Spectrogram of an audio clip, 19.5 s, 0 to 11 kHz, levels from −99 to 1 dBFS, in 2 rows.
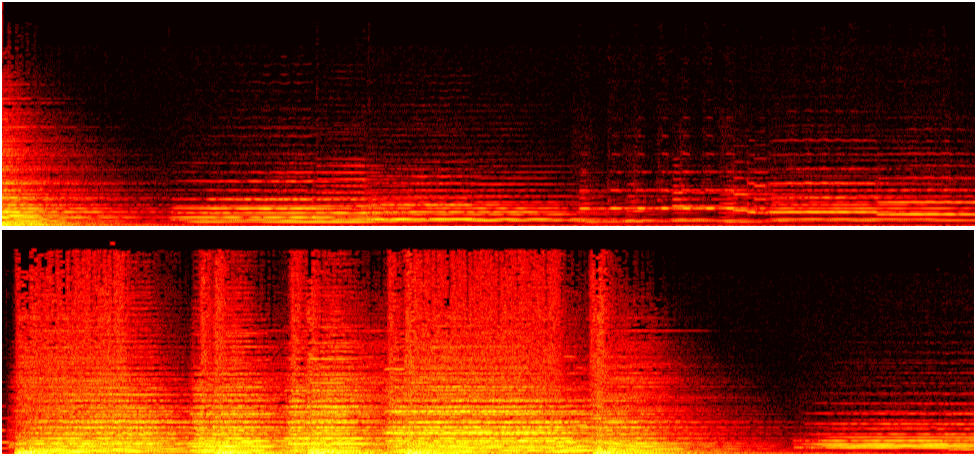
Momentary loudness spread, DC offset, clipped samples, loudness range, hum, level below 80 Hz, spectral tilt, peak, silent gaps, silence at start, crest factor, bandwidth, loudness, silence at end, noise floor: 24 LU; under 0.1%; under 0.1%; 21 LU; none; -30 dBFS; -6.5 dB/octave; -4 dBFS; none; 0 s; 20 dB; 10.5 kHz; -21 LUFS; 0 s; -50 dBFS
